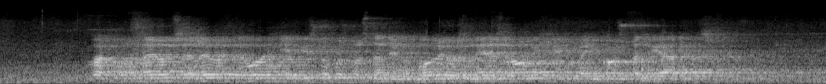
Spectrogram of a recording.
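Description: An elderly man chants loudly into a microphone in a large echoing hall.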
